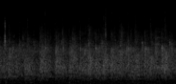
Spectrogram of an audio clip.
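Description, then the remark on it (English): An audience claps hands together to praise the Lord at an evening church service, a steady wash of many overlapping claps, continuous and fairly loud throughout, with no voices standing out. “Come on, clap your hands and praise the Lord tonight.”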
